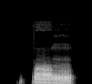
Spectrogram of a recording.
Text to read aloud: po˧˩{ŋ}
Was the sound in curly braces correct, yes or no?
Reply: yes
